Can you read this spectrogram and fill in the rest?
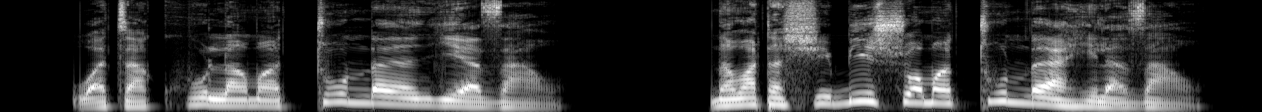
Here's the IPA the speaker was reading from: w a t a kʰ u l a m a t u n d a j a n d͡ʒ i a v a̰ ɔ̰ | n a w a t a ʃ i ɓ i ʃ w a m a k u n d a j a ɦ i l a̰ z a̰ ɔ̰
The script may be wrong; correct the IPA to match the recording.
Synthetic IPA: w a t a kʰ u l a m a t u n d a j a n d͡ʒ i a z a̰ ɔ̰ | n a w a t a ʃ i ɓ i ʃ w a m a t u n d a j a ɦ i l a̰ z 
